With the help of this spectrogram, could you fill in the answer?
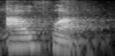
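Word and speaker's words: α: Ini bukan A. Bacanya ini alfa.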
